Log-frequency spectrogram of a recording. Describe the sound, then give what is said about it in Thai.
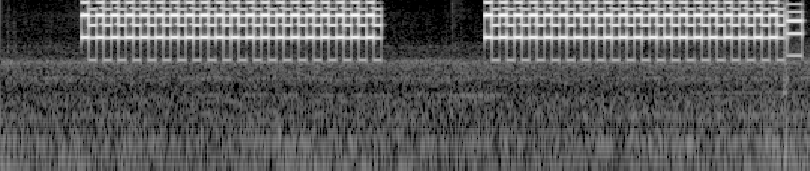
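An outgoing phone call rings with two bursts of rapid, trilling electronic ringing, each lasting about two seconds and separated by a brief pause, over a constant background hiss. “เอางี้เพื่อไม่ประมาทเดี๋ยวกูจะโทรให้เอฮั่นมาจัดการแล้วกัน”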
